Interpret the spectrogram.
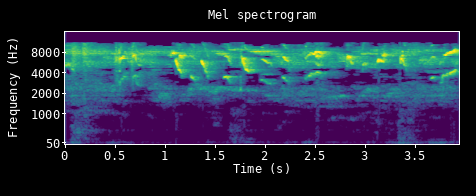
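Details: Saffron finch, locally called canario basto criollo, singing: a run of high, bright chirps and short downslurred notes, loosely spaced, with faint low thumps underneath.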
